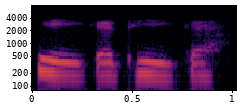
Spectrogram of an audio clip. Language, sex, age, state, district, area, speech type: Dogri, female, 18-30, Jammu and Kashmir, Udhampur, rural, conversation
